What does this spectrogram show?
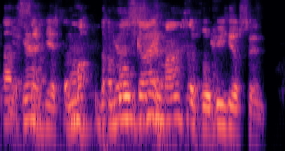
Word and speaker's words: Milngavie: team on should be Milne Gavi, Milngavie, Milne Gavi. Now in Scotland you pronounce that Mulgai. Okay, I have no idea why, but that is Mulgai.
